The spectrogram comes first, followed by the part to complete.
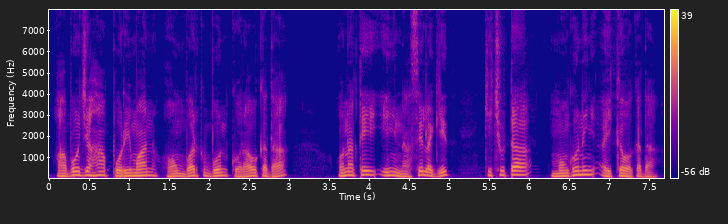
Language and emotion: Santali, fearful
